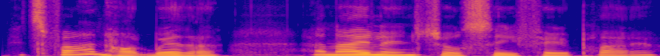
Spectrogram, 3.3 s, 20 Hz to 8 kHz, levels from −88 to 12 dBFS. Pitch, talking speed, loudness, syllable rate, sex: 200 Hz, 180 wpm, -15 LUFS, 4.5 syllables/s, female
